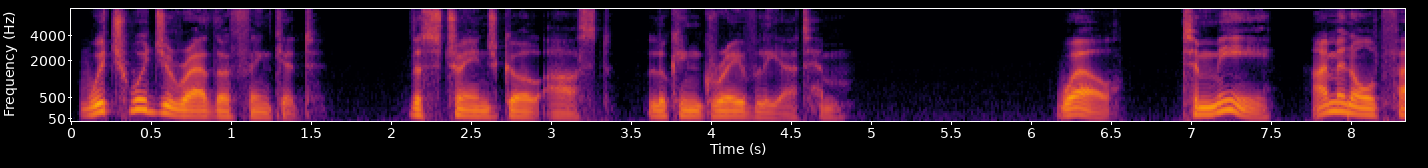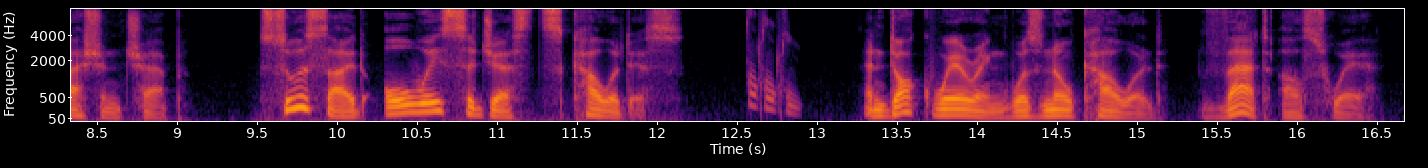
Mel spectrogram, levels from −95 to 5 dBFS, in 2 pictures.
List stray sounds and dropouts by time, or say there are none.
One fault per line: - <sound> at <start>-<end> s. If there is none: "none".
- chirp at 12.5-12.9 s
